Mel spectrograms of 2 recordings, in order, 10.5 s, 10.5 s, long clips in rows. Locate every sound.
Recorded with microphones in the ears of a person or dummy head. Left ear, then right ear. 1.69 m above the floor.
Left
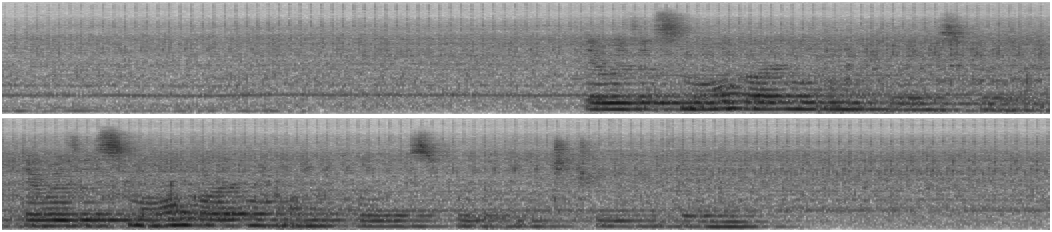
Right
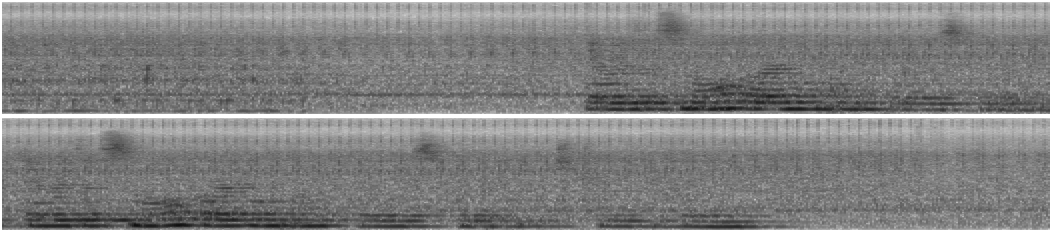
2.9 s a woman speaking: 10° right (ahead or behind), 1.5 m
5.3 s a woman speaking: 60° left (ahead or behind), 1.1 m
